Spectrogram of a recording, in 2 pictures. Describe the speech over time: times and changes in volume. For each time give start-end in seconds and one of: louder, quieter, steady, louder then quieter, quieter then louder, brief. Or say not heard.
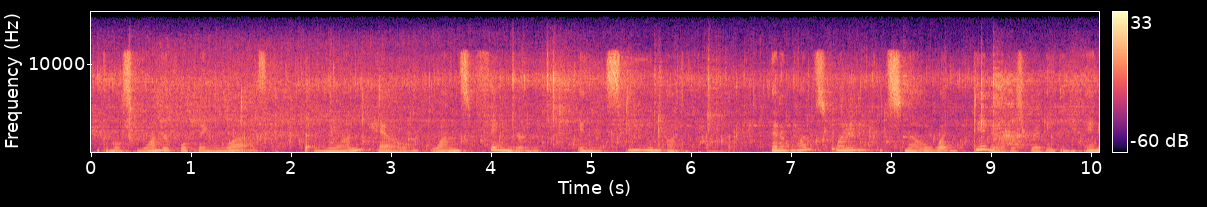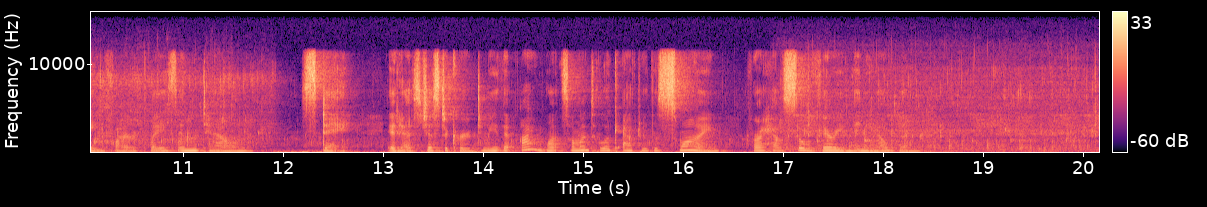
0.0-18.4 steady.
